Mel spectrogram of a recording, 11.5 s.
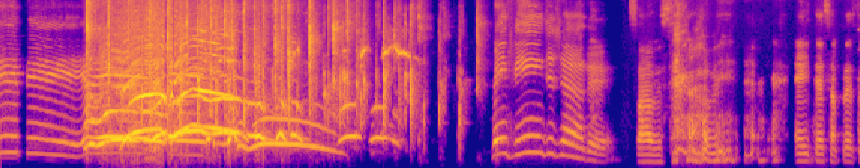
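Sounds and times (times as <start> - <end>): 
audience round of applause: 1.2 - 6.0
speech: 6.7 - 11.4.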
